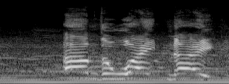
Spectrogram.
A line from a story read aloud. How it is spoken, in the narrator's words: cried out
